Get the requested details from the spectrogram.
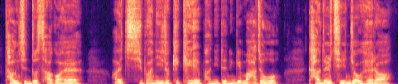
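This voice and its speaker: A performer voicing a flustered older father-in-law who shouts at his son and wife to calm down in a radio story drama. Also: mid-range voice, normal speed, breathy edge, no echo, clean studio sound. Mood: exasperated. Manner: blustering, exasperated.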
